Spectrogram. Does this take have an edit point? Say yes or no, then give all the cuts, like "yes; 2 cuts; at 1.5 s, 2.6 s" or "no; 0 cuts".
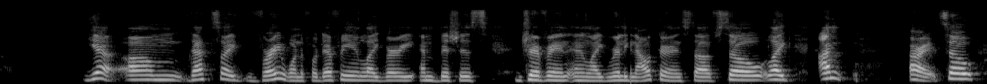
yes; 2 cuts; at 6.3 s, 8.1 s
